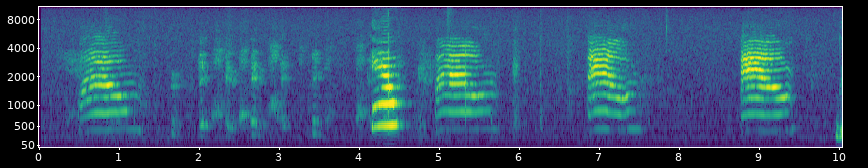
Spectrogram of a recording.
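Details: Pet cat named Figaro meowing back and forth with her owner, who sings and then talks: several drawn-out harmonic meows, some rising then falling, spaced a second or two apart between softer human vocal sounds indoors.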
